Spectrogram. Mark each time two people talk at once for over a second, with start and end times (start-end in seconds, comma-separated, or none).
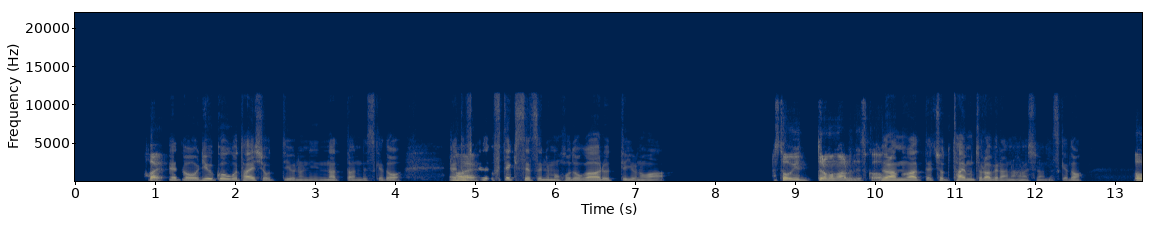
none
